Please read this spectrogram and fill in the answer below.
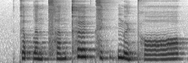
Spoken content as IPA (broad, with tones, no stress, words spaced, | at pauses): kɐ˧p̚lɐ˨˩n t͡sʰɐ˨˥nkʰœː˥k̚t͡sɪ˨˥k̚ ɐ˥k̚mɵ˨˩ɥ pʰɔː˨˧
